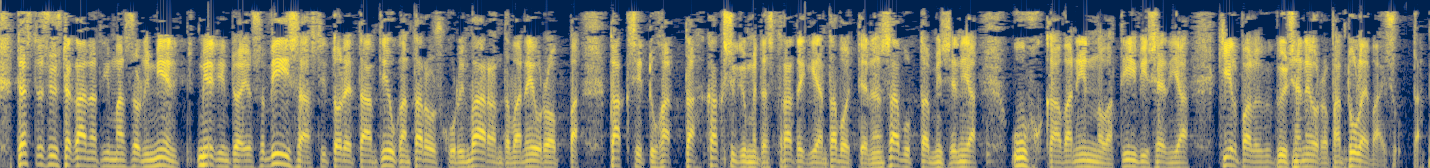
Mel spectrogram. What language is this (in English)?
Finnish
